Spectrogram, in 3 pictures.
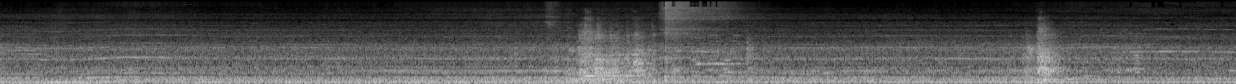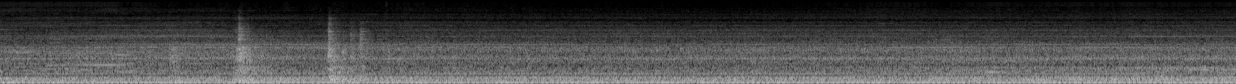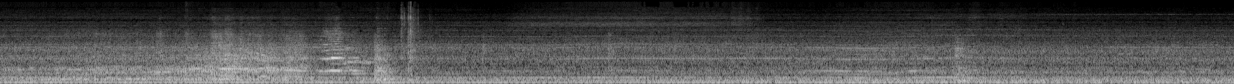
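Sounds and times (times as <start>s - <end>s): heavy machinery engine running: 0.0s - 37.0s.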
